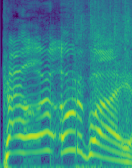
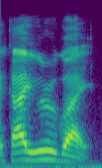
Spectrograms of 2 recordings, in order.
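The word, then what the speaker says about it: Caio Uruguay: this name correctly it's it's kyo uruguay how do you say this yeah kai uruguay yeah you're saying it perfectly oh great perfect well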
